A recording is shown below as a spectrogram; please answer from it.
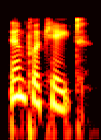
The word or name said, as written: implicate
